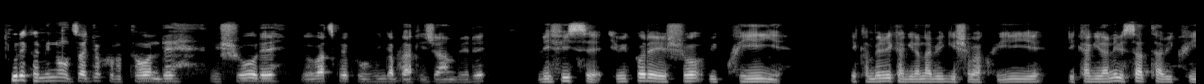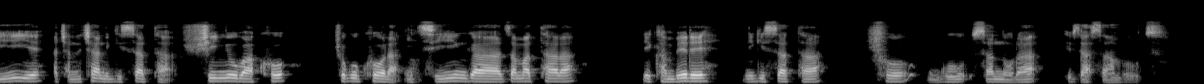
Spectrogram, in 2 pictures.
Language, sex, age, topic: Rundi, male, 36-49, education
